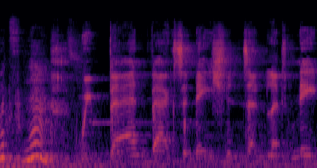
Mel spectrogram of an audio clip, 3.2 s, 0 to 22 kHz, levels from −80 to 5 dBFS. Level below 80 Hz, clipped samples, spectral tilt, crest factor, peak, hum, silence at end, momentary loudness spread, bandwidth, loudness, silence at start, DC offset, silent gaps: -56 dBFS; under 0.1%; -1.5 dB/octave; 20 dB; -16 dBFS; none; 0 s; 5 LU; 20 kHz; -35 LUFS; 0 s; under 0.1%; none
